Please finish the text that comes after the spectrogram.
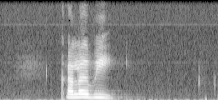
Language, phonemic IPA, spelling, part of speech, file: Tamil, /kɐlɐʋiː/, கலவி, noun, Ta-கலவி.ogg
- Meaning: 1. union, combination 2. sexual intercourse, copulation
